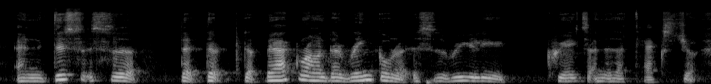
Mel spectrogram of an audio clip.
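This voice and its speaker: A woman with a Chinese accent, very deep and low in pitch, lively in intonation, at a fairly slow pace. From China. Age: 80s+. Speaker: painter. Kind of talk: interview. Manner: halting.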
